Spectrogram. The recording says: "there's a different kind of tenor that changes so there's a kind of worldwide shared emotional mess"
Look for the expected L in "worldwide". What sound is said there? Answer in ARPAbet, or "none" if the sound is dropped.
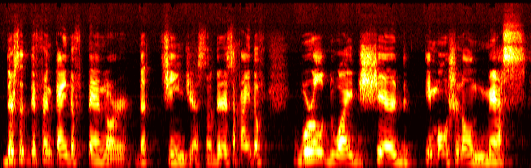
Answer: L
